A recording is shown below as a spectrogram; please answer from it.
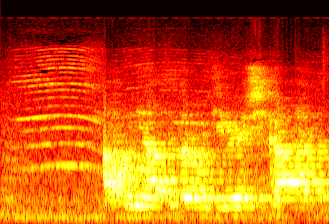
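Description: A man speaking through a hand microphone and loudspeaker, opened by a brief, high-pitched held cry lasting under a second.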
